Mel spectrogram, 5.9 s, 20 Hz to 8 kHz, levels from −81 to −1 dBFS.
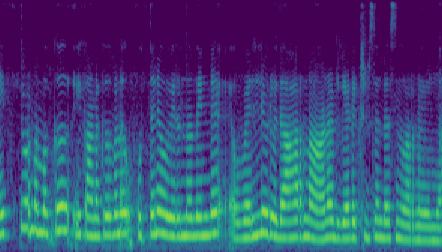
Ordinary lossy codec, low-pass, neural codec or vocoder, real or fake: none; none; codec, 16 kHz, 4.8 kbps, FACodec; fake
